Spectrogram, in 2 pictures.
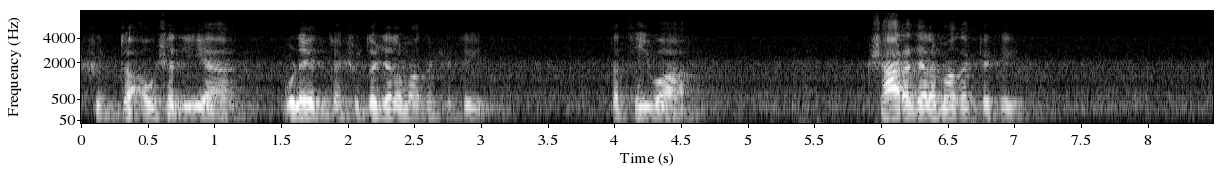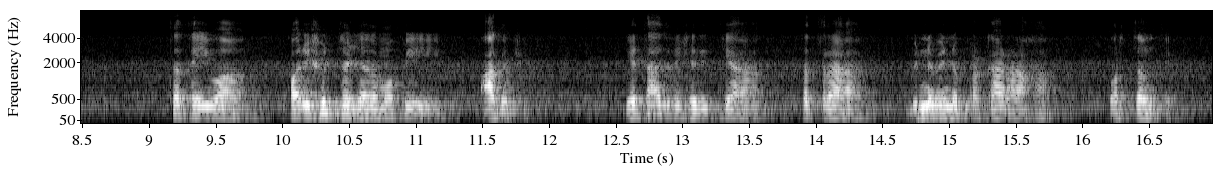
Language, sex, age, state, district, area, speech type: Sanskrit, male, 60+, Karnataka, Udupi, rural, spontaneous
